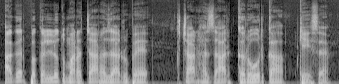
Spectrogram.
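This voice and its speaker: A young man teaching an exam-prep law class, often checking whether students follow and slowing down to dictate definitions. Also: medium pitch, pushed and bright, no room sound. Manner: explains casually, checks understanding with repeated questions; slows to dictate English definitions. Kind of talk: exam lecture.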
